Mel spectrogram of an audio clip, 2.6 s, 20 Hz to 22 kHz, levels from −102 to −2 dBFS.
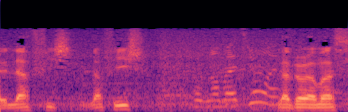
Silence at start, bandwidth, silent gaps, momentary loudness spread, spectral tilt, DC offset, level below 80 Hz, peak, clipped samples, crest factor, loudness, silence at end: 0 s; 8 kHz; none; 13 LU; -3 dB/octave; under 0.1%; -68 dBFS; -10 dBFS; under 0.1%; 18 dB; -29 LUFS; 0 s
